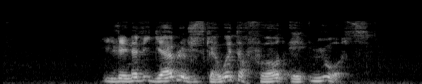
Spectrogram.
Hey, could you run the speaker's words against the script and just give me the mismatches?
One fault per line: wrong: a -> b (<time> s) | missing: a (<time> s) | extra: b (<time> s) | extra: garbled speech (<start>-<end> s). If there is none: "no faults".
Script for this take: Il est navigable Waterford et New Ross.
extra: jusqu'à (1.9 s)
